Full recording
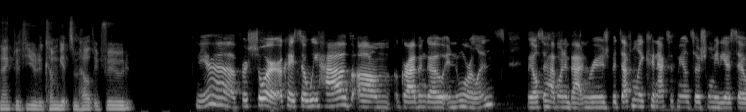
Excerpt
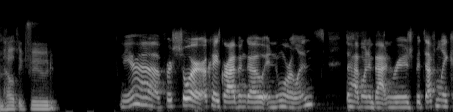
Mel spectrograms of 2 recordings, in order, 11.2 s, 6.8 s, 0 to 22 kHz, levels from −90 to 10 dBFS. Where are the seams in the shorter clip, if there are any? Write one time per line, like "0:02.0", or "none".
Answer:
0:03.3
0:05.2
